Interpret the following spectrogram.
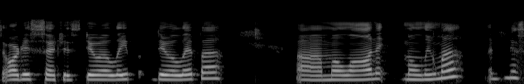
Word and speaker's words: Dua Lipa: up with celebrities artists such as Dua Lipa do a LIPA that's how you pronounce it are currently very close to Brand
